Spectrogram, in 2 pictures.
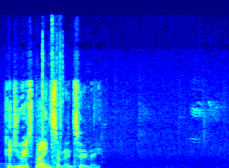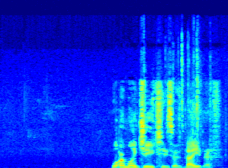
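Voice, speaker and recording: An actor playing a young medieval bailiff in a video game, polite and inquisitive, speaking in a conversational way. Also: male voice, lowish voice, huge pitch swings, fast talker, creaky, breathy edge, soft background music, heavily acted. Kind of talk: video game cutscene dialogue.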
